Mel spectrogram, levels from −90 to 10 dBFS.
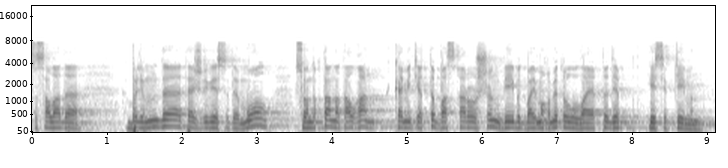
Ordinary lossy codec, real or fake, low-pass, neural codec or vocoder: none; real; none; none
